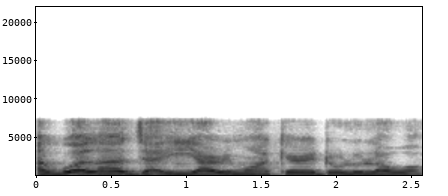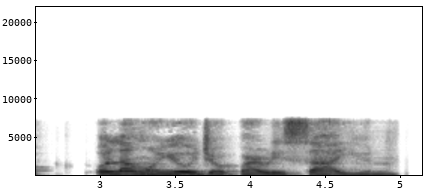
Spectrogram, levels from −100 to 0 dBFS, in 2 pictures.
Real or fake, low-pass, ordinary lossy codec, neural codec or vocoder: fake; 7.2 kHz; none; codec, 16 kHz in and 24 kHz out, 1 kbps, XY-Tokenizer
